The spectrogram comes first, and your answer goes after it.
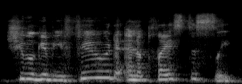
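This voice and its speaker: A woman voicing a solemn, motherly ghostly guide in a children's storybook, giving measured, urgent instructions. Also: fairly high pitch, expressive, slight background noise, rough recording. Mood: solemn warning.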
